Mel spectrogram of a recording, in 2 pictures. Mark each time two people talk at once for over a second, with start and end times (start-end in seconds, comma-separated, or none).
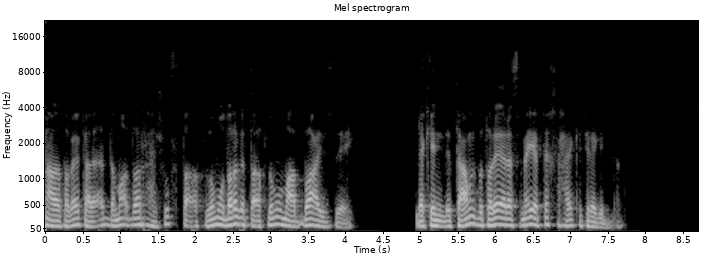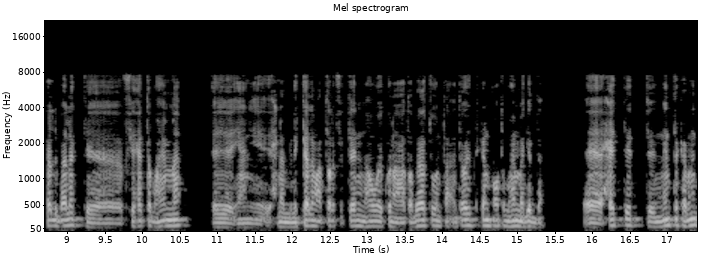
none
